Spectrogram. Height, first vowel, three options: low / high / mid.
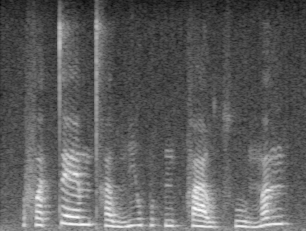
low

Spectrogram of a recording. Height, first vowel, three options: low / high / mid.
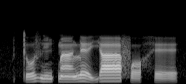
mid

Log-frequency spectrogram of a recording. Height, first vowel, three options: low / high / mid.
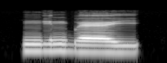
high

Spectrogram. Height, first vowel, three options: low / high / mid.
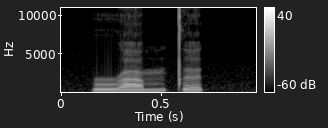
low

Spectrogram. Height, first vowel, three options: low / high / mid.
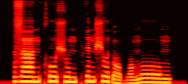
low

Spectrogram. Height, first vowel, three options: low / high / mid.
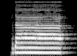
low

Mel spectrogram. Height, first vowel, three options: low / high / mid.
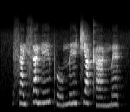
low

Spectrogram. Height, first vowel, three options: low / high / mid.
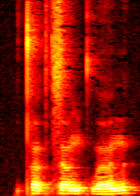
low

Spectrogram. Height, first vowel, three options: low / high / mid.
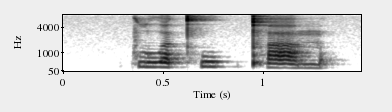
high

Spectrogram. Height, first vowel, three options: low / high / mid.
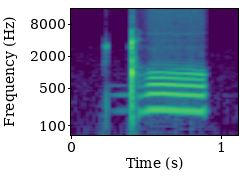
mid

